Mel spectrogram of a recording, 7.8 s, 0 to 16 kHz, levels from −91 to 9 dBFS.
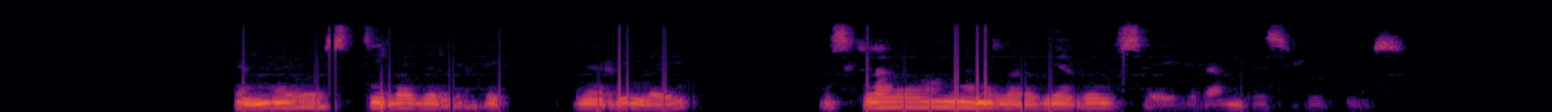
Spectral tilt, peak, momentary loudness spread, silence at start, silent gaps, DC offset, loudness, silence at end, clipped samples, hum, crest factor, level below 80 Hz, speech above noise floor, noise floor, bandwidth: -7 dB/octave; -22 dBFS; 16 LU; 1.15 s; none; under 0.1%; -38 LUFS; 0.75 s; under 0.1%; none; 18 dB; -68 dBFS; over 53 dB; under -90 dBFS; 7.6 kHz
